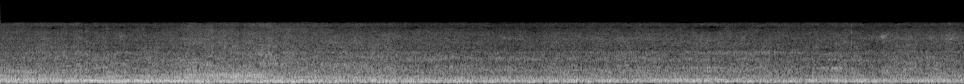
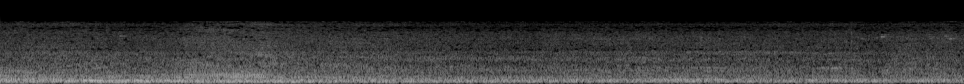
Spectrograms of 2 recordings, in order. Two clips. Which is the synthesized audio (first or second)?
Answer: first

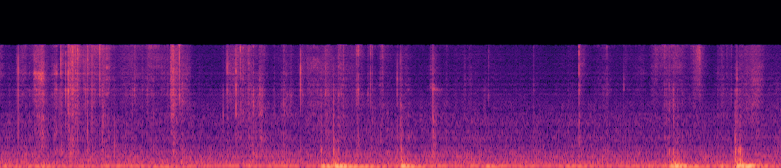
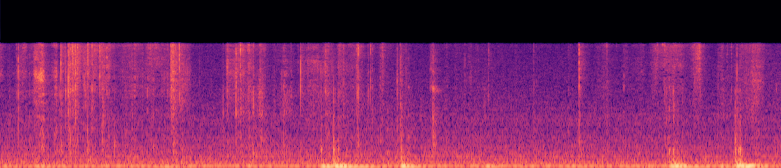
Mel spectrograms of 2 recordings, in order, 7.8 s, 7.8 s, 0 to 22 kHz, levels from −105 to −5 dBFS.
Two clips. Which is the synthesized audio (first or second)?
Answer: first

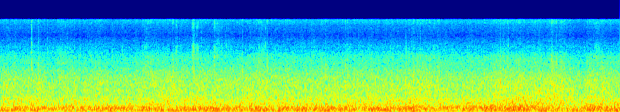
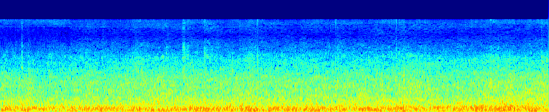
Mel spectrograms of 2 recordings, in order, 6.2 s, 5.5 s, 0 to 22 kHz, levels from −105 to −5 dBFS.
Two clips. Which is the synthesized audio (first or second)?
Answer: second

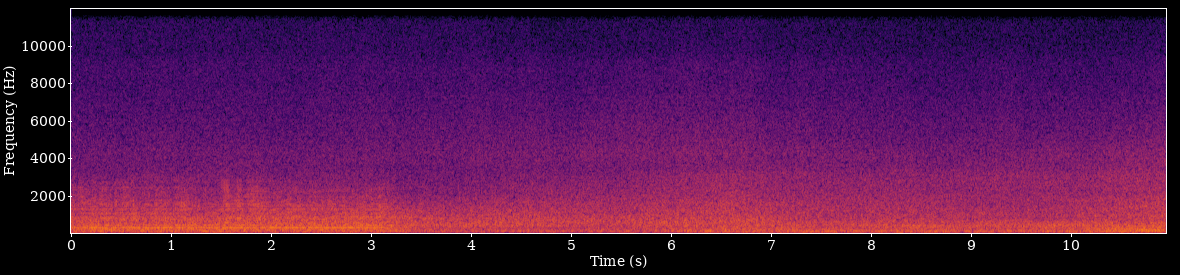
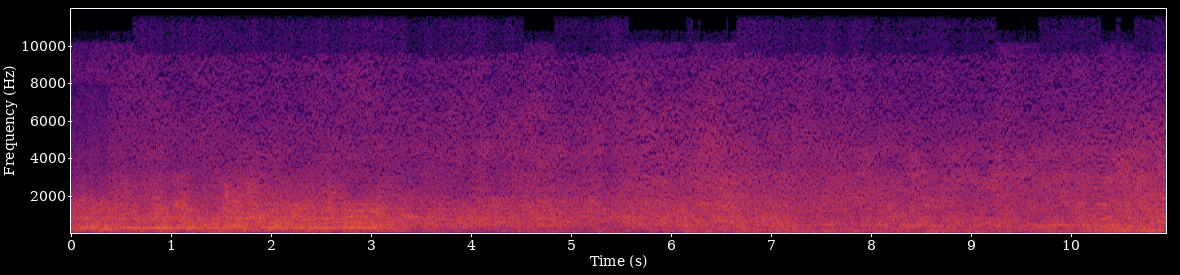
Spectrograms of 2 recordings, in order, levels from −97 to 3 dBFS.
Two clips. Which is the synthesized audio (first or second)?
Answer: second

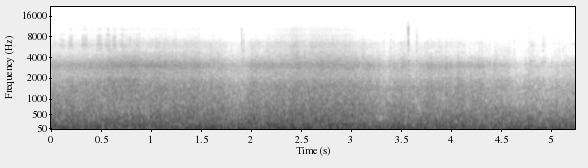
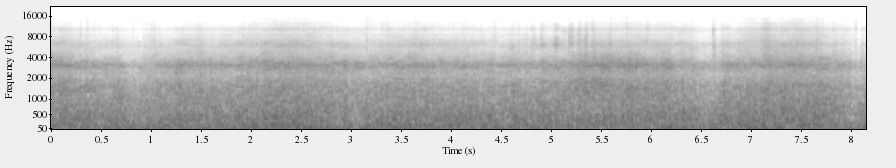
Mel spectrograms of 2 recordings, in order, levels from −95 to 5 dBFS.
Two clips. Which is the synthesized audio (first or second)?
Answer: second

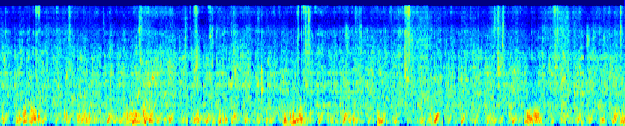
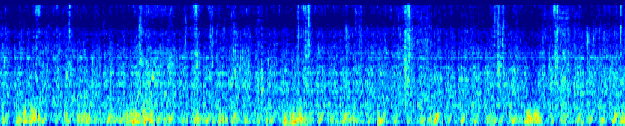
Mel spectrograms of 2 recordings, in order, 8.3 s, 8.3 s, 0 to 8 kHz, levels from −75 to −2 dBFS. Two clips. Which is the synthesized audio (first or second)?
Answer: first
